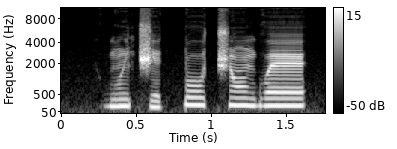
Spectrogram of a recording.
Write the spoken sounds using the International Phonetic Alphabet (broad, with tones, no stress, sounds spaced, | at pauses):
ɡʷ ĩ˧ t͡ʃ e˨ k͡p o˦ t͡ʃ ɔ̃˦ ɡʷ ɛ˦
